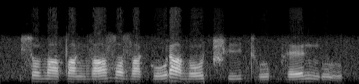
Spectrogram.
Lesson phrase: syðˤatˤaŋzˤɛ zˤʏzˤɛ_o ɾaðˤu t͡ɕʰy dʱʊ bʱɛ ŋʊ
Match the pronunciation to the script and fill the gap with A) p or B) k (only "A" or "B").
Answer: B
